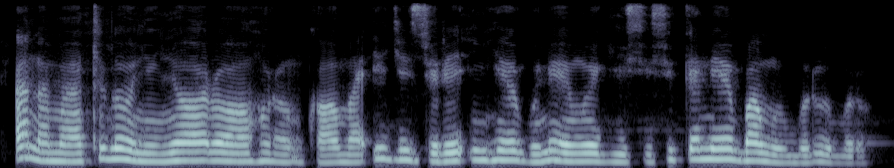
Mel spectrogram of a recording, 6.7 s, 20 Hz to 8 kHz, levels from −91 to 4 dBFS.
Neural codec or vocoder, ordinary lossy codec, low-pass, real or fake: codec, 44.1 kHz, 7.8 kbps, Pupu-Codec; none; 7.2 kHz; fake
